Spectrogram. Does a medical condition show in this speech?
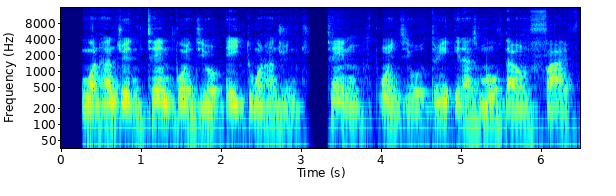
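No.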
